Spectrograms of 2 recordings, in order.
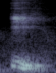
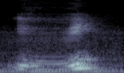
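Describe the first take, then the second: First: The pitch drops sharply from high to low. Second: The pitch dips low and then rises. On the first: "the falling tone" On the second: "the falling and rising tone"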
